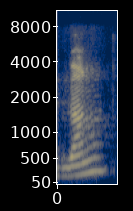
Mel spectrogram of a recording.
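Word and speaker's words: गं: mantra of Ganesa gang you must pronounce the gang at the root uh roof of your um pallet.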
